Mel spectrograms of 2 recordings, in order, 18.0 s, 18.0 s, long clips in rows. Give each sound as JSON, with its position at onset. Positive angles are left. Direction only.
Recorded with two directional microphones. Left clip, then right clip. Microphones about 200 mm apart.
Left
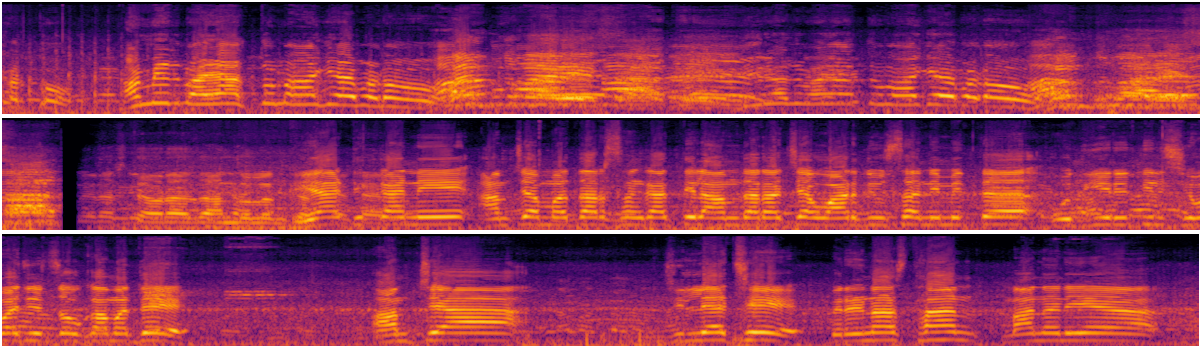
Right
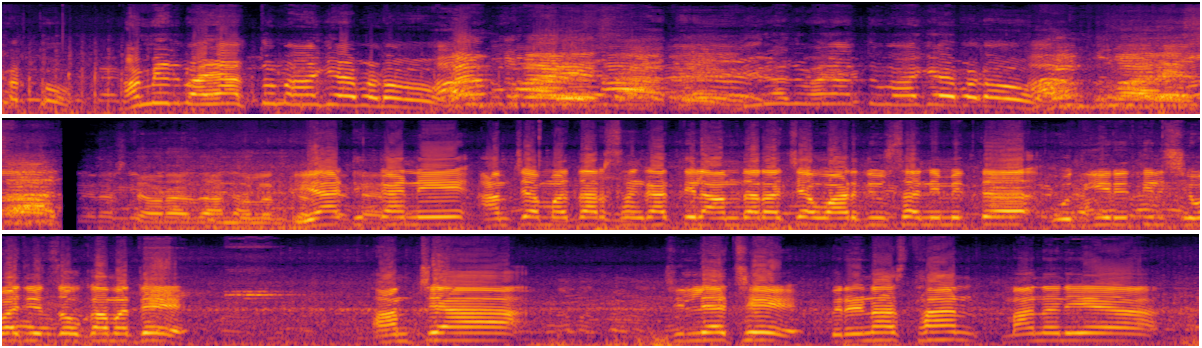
{"t": 0.0, "sound": "speech", "side_deg": 5}
{"t": 2.1, "sound": "a man's voice", "side_deg": 20}
{"t": 3.8, "sound": "speech", "side_deg": 0}
{"t": 6.7, "sound": "speech", "side_deg": 10}
{"t": 7.4, "sound": "speech", "side_deg": 0}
